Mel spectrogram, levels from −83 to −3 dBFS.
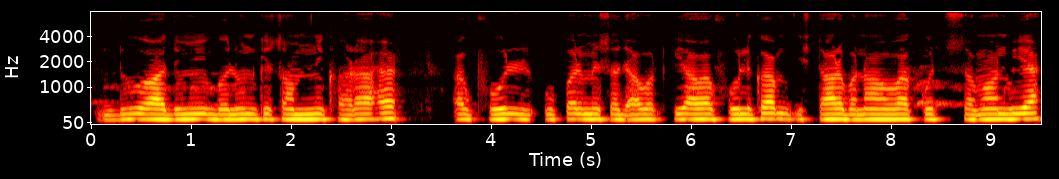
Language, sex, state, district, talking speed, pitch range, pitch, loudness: Hindi, male, Bihar, Purnia, 150 wpm, 135-140 Hz, 140 Hz, -27 LUFS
